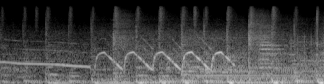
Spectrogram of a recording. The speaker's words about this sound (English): A police officer directs traffic. An ambulance speeds by, as does a fire engine.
